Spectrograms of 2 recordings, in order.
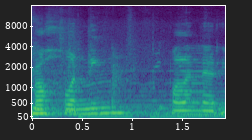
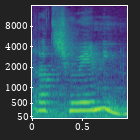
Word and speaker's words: Rochwening Polandari: Rohwening Polandari. Nah, kira Rohwening Polandari juga sih. bener, udah bener. Ya benar semua. Mbak. Emang kenapa? Artinya Ada yang salah? Enggak. Ada beberapa orang panggilnya Rothschwening.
